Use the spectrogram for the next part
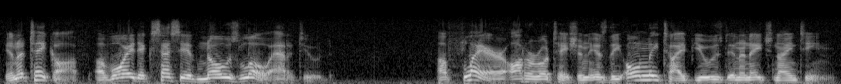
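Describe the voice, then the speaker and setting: An American man reading scripted 1950s military training-film narration in a formal, measured, instructional manner. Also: fairly low pitch, sing-song, darkish tone, no echo. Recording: dull, band-limited 1950s film soundtrack.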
